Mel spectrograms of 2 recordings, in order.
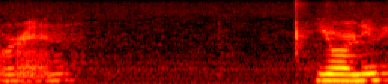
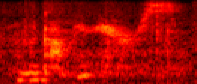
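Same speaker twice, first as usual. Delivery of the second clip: library whisper; 2 semitones higher, 8 dB quieter than usual. Acted.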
